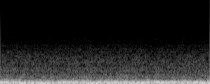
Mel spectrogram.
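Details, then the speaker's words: 2008 Pontiac G8 GT, cam only, with CTS-V injectors, an E85 flex sensor kit and a new tune: deep, steady roar at wide open throttle, pulled to 6500 rpm with no pinging. Great acceleration; O2 readings stayed in the low 900s. "as you can see we had great acceleration 6500 we pulled it to um o2 stayed in the low 900s almost the entire"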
